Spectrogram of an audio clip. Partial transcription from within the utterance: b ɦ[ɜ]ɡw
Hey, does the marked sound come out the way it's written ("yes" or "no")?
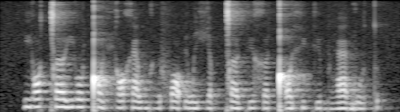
no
